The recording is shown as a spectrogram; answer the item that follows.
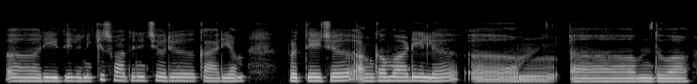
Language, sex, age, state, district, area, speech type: Malayalam, female, 30-45, Kerala, Palakkad, rural, spontaneous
